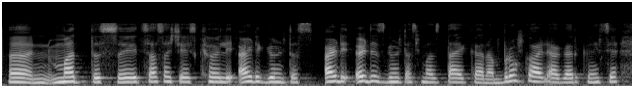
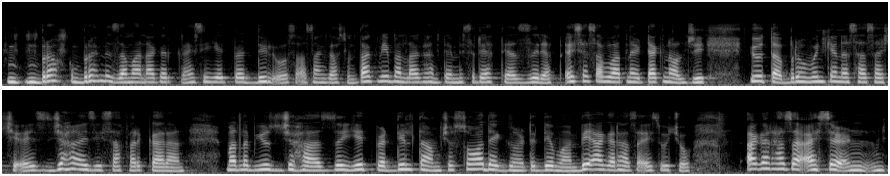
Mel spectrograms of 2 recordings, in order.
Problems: none marked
